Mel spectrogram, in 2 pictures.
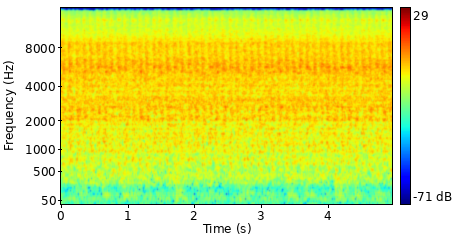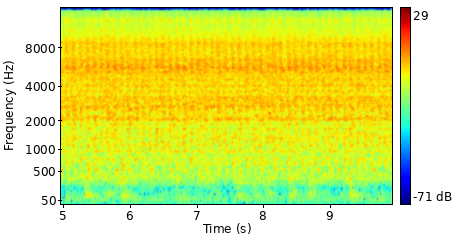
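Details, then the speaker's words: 2000 Ford F250 7.3 Powerstroke on first start after new stage 1 injectors, glow plugs and UVCH, with the high-pressure oil system bled off and fuel rails empty: long, even starter cranking with no catch. "hopefully it goes well it's probably gonna take some cranking so it'll be crank it for 20 30 seconds give the starter a break crank it again give the starter a break"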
